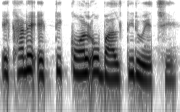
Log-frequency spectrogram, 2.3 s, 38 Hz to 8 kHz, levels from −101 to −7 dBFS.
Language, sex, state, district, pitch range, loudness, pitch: Bengali, female, West Bengal, Alipurduar, 190-255 Hz, -15 LUFS, 235 Hz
